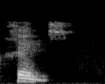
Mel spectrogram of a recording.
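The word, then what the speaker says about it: Hennes: Cuando se fundó en Suecia, en 1947 se llamaba Gens. Bueno, se escribe Genes, con H, que en sueco significa para ella.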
